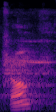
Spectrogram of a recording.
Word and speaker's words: Truong: Andrew Truong, is that how you pronounce it? Yeah. Truong, welcome to the Flight Path, my friend.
